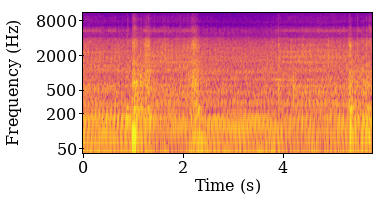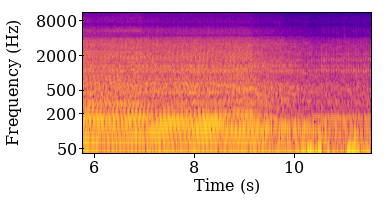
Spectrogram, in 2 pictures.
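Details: 2018 Massey Ferguson 2605H 4WD tractor, 310 hours, 8-speed mechanical shuttle, 911X loader: steady low diesel throb, smooth and even with a couple of brief clanks, no knocks or misses; normal healthy running.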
